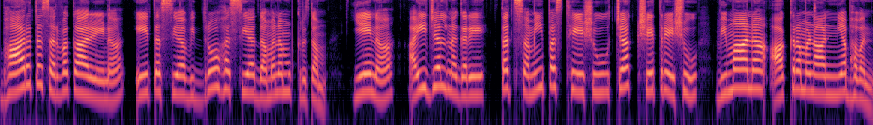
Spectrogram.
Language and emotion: Sanskrit, neutral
